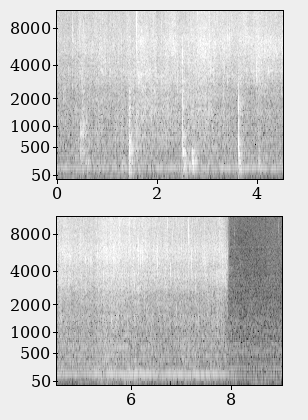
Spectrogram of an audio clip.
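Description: Chicken pieces and onions sizzling in a frying pan while a spatula stirs them, with three sharp knocks of the spatula against the pan in the first few seconds. The sizzling cuts off abruptly near the end.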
